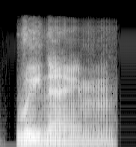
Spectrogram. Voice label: "rename", British

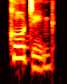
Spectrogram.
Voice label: "coating", Indian

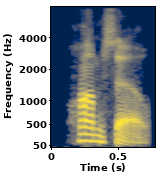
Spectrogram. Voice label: "whomso", American

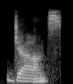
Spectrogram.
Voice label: "jounce", Indian

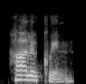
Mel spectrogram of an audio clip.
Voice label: "harlequin", Indian

